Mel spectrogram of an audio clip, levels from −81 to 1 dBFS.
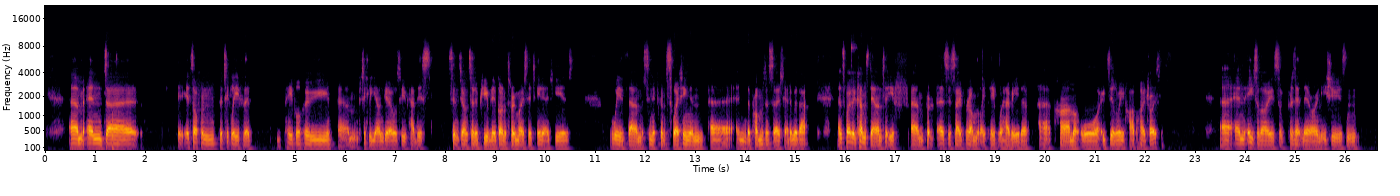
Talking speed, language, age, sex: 160 wpm, English, 30-49, male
